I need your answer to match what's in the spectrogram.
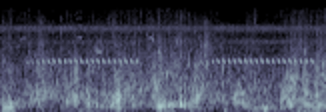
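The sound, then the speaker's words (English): A small rowboat with three people sitting in it drifts on water, with a steady wash of sloshing and splashing. A thin, high, continuous whine runs faintly in the background. “Just three people sitting in a boat.”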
